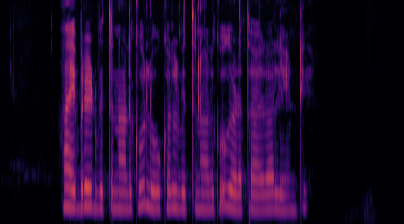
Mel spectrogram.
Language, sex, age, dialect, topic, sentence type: Telugu, female, 18-24, Utterandhra, agriculture, question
